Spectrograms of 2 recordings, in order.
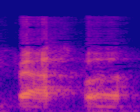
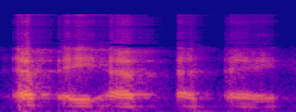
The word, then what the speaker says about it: FAFSA: which is the FAFSA, often mispronounced as the FAFSA or something of that nature, but it is the FAFSA, the Free Application for Federal Student Aid.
